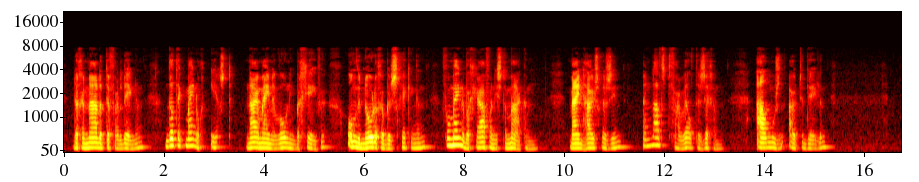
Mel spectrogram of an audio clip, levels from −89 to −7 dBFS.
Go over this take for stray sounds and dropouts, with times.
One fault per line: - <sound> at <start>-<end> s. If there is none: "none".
none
